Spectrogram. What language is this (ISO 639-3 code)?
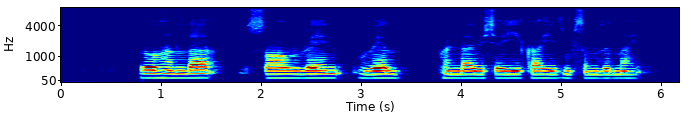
mar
